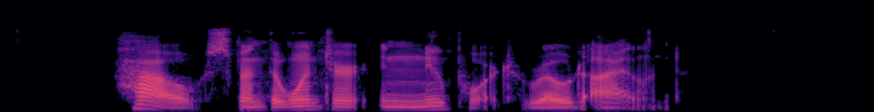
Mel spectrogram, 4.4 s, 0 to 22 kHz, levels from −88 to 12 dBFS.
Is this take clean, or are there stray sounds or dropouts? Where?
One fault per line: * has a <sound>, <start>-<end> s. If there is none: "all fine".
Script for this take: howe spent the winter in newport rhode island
all fine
